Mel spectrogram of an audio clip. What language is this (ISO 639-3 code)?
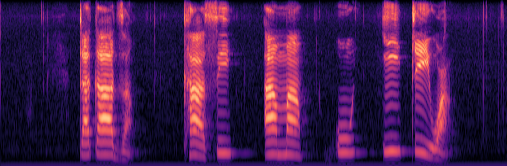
ven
